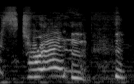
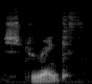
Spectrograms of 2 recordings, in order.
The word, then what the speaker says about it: strength: I love storm but I have a bit of a pet peeve when people don't pronounce the G in strength strength strength strength yeah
